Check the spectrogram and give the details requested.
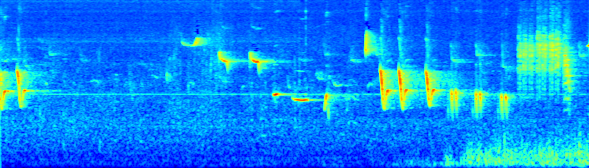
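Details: Nightingale singing: a run of varied clear whistled notes, short level tones and quick sharp chirps in separate phrases, growing louder and busier, with a broad rushing noise rising underneath toward the end.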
